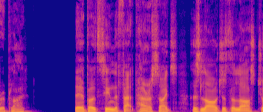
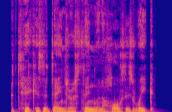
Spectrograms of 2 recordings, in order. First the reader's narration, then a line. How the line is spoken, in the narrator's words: Temujin said softly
